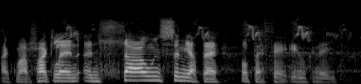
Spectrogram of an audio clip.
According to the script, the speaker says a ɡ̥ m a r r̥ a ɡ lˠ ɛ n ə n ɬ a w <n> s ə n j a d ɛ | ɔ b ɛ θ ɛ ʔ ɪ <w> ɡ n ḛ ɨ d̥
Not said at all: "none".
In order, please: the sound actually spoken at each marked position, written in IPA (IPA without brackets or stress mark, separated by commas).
n, w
